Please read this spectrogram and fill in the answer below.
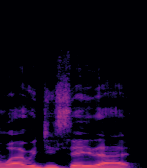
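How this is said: It is asked in a confrontational, aggressive tone. The speaker is about to start a fight. "now I'm going to go in on you"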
